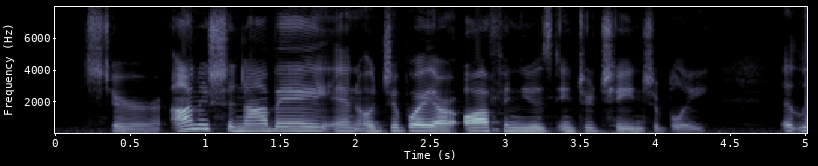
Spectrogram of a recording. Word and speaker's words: Ojibwe: So I am Ojibwe, and that's how it's pronounced.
